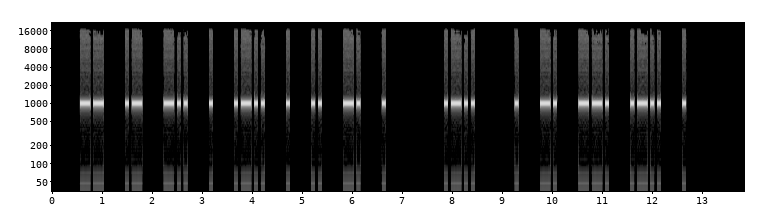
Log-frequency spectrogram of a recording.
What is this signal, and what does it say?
Morse code, heard as a keyed tone, about 18 wpm, spaced as for 12 wpm, 1000 Hz. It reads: MADELEINE L ENGLE
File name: qotdfiles / 12wpm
